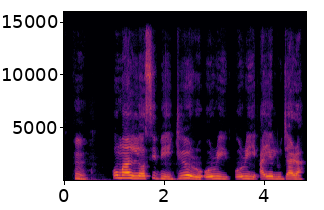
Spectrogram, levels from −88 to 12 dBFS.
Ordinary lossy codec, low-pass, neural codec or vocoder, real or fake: none; 14.4 kHz; vocoder, 44.1 kHz, 128 mel bands, Pupu-Vocoder; fake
